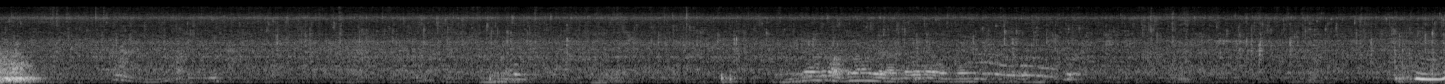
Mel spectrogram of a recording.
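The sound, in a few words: fish frying in a pan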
